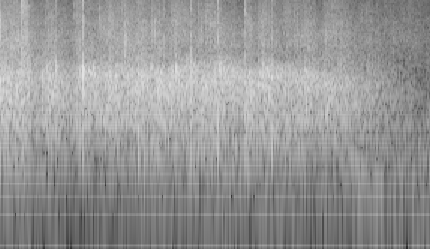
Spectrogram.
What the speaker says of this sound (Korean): 박수로 맞아주시면 감사하겠습니다.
